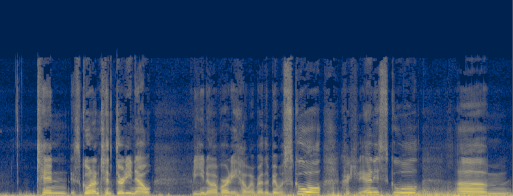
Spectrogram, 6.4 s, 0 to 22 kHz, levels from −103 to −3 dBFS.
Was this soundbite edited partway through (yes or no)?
yes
